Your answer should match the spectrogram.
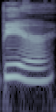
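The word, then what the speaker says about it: خير: Well in Arabic is bayr, pronounced beer, if it's the noun.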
